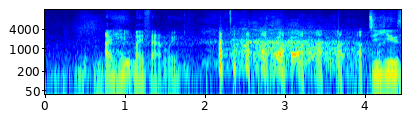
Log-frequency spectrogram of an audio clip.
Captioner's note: all laughing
